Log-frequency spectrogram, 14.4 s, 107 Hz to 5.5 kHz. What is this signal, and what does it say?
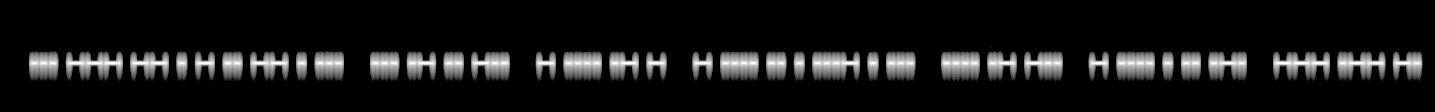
Morse code, heard as a keyed tone, about 26 wpm, 600 Hz. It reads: SOMETIMES SAID THAT THIEVES HAD THEIR OWN
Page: Never 26wpm | CW med Gnister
